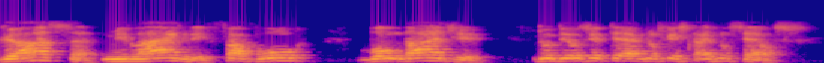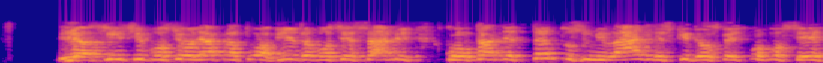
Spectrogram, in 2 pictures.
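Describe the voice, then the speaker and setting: This man has a high pitch and very wide pitch swings. He speaks at a fairly slow pace. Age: 60s. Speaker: pastor. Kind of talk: sermon.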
